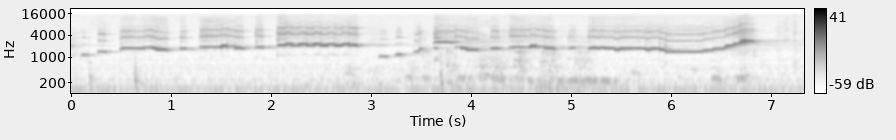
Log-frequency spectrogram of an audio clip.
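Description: Someone whistles a melody, clear and steady, with short notes stepping up and down between longer held tones, ending on a quick rising slide.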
